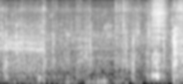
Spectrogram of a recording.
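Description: Near silence: faint outdoor field ambience with a few soft knocks and scuffs, the clearest just before the end.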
